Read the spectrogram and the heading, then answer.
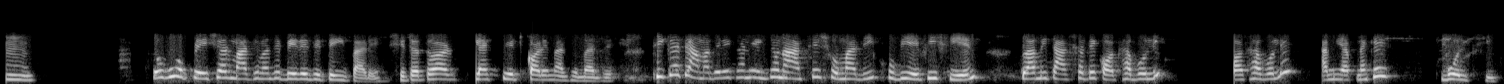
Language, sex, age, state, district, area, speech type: Bengali, female, 30-45, West Bengal, Darjeeling, rural, conversation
